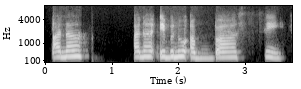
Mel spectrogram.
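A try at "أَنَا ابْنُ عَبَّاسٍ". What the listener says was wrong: अब नून को सीधा मिला दीजिए, इस अलिफ को साइलेंट कर देंगे बीच में आने की वजह से।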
